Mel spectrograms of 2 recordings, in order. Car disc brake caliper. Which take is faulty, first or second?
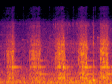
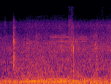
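first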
